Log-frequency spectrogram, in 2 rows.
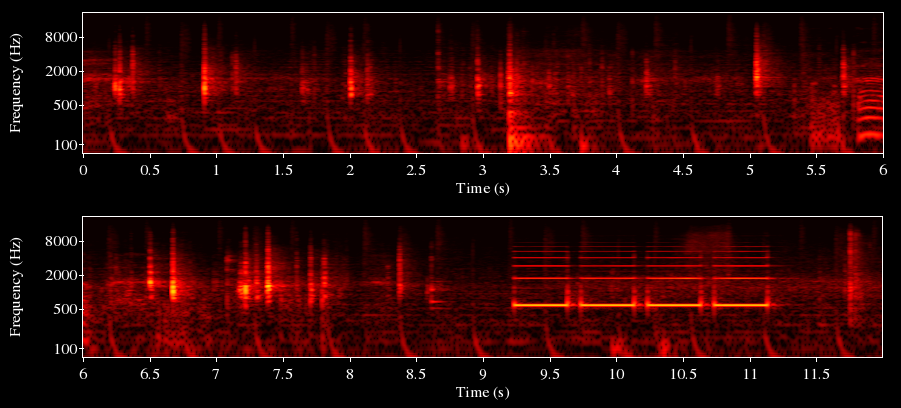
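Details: Old Asus mini PC (4 GB RAM as two 2 GB sticks) with only the bottom-slot stick fitted: four long, evenly spaced beeps at power-on over faint clicking, and no boot. A later move to the top slot boots; a bad RAM slot is suspected.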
